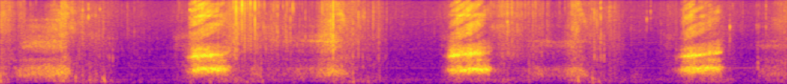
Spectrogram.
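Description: A woman breathing hard with exertion through an exercise set: three loud exhalations about three seconds apart, with softer breaths between them.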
